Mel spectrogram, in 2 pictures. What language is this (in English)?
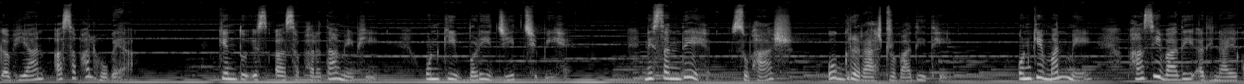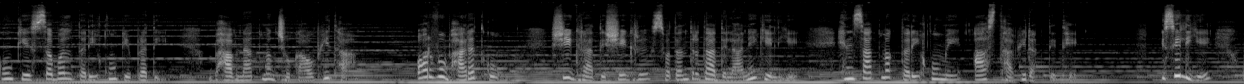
Hindi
